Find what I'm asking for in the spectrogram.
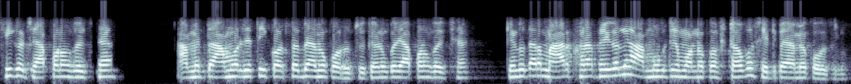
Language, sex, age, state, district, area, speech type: Odia, male, 18-30, Odisha, Kendrapara, urban, conversation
